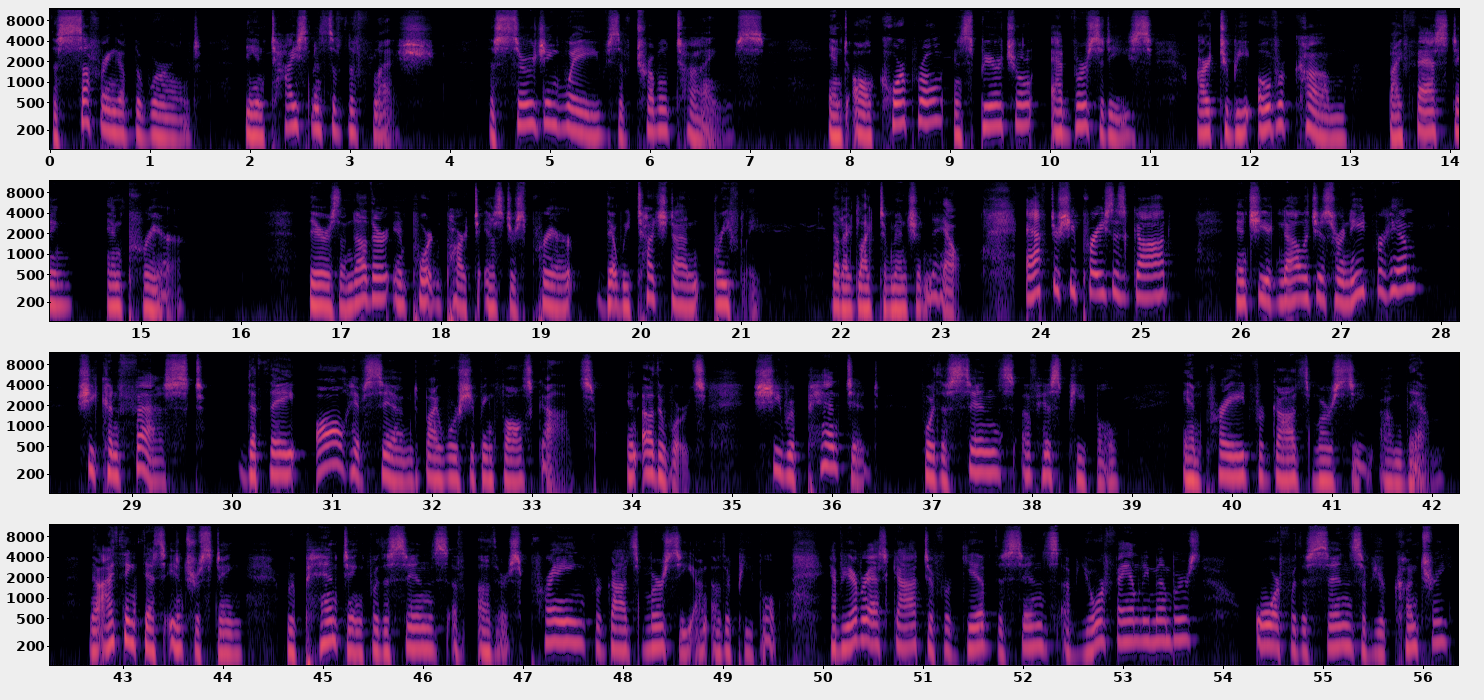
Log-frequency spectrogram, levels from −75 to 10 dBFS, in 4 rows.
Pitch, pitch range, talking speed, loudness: 185 Hz, 160-215 Hz, 135 wpm, -30 LUFS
